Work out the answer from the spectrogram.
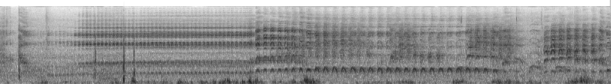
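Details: A laughing kookaburra in Queensland, Australia, starts with low chuckles, then breaks into a loud, rapid, rolling cackle of harsh repeated notes that rises and carries on for several seconds.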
